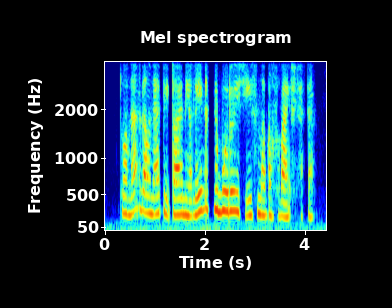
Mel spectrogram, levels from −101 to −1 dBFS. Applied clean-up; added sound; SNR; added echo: neural diffusion model UNIVERSE++.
